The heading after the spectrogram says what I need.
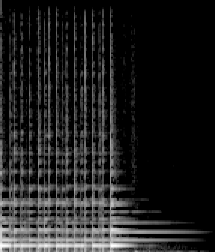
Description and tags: Stomping & playing on various pots
pot, rhytm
